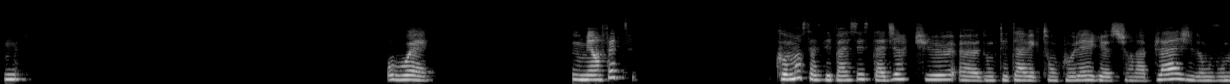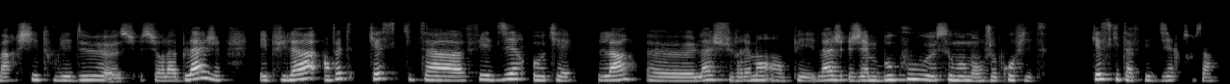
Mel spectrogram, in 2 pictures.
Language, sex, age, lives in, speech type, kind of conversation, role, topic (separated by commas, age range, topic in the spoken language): French, female, 25-29, France, conversation, podcast, host, Quel est l’endroit où tu as trouvé la paix intérieure ?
